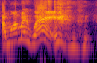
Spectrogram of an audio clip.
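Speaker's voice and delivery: mock-insist, stretching the words out; insistent protest. Retold protest to impatient date.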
